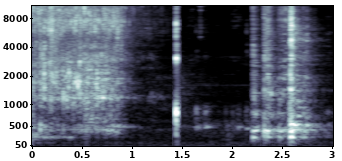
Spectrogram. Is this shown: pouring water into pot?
yes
